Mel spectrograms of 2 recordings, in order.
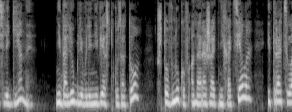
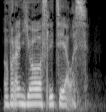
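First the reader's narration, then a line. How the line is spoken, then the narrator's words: Breathless wheeze. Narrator (Russian): просипел задыхающийся Юрий Яковлевич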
